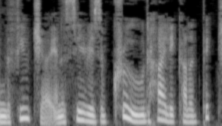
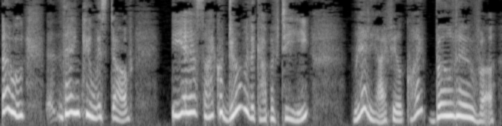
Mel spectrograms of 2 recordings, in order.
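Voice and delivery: startled; 9 semitones higher, 5 dB louder than usual. A narrator's reading. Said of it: "Missus Val jumped".

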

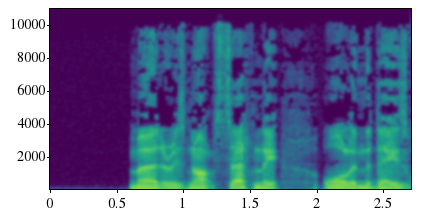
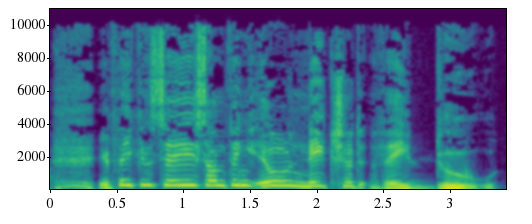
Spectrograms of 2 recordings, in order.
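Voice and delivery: loud, high, brisk know-it-all; hearty bossy lady; 3 semitones higher, 6 dB louder than usual. Acted. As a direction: play her booming and self-assured. Aimee Griffith's hearty voice.

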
